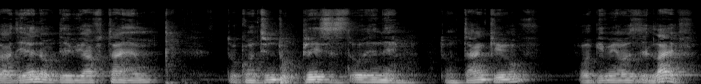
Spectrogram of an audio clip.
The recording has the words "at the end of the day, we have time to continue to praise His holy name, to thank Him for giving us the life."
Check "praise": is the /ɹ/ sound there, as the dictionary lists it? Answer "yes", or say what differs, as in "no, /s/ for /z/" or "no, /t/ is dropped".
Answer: no, /l/ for /ɹ/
